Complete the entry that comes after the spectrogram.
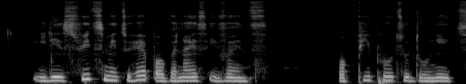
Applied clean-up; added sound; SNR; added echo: none; none; none; none.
